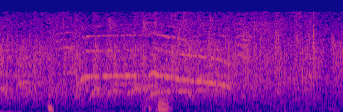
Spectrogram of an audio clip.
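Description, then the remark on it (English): Steady audience applause for the A honor roll students fills the whole clip, a dense, even wash of many hands clapping, with some voices and a few rising cheers or whistles mixed in. “Your A honor roll students, everybody, last round of applause.”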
